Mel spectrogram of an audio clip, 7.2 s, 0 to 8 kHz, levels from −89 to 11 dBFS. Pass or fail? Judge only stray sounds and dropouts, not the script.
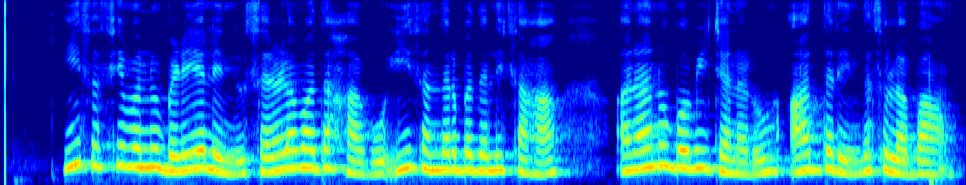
pass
